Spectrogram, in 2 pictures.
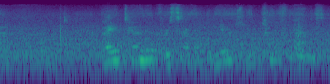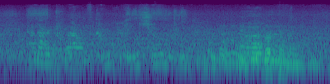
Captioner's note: laughter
